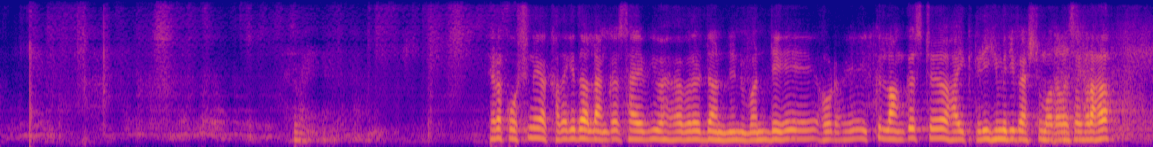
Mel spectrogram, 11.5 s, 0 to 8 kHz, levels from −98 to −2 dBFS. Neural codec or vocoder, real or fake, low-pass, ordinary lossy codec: codec, 24 kHz, 0.9 kbps, DualCodec; fake; 7.2 kHz; Opus, 24 kbps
